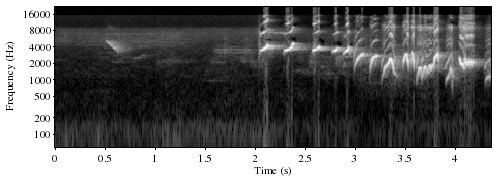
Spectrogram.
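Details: Lure song of the white-rumped shama for making birds reply and sing freely: a soft thin note, silence, then a burst of rapid high whistles sliding into fast, rich, warbled phrases.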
